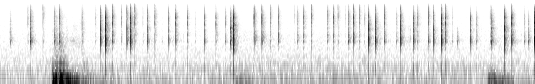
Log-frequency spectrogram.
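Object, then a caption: Small plastic cosmetic jar with lid. A small white and pink plastic cosmetic jar with a lid, likely full, is tapped with long acrylic nails on its lid and sides. Dozens of quick, bright, dry clicks with almost no ring come in an irregular stream. A couple of softer, low thuds occur near the start and end.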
